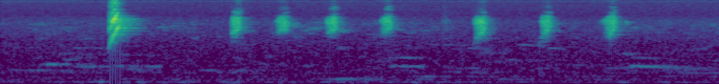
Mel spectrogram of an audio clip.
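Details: Maquina song of a saffron finch, heard a little distant: a loud opening chip, then about eight short high notes spaced a third of a second apart over a soft room hum.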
